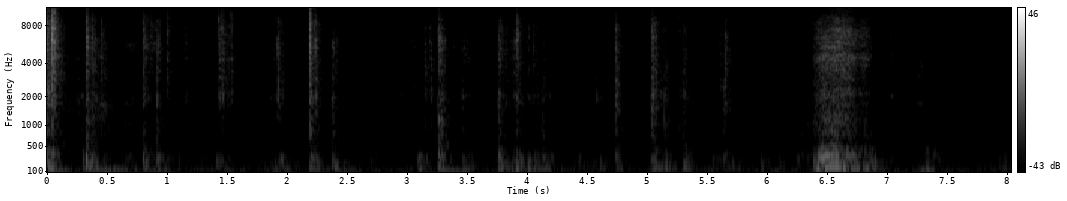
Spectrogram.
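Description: Plastic frame and parts of a Ricoh Aficio fuser unit being handled and snapped back together: a run of irregular clicks and knocks, the sharpest right at the start, with a short rustling scrape about six and a half seconds in.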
